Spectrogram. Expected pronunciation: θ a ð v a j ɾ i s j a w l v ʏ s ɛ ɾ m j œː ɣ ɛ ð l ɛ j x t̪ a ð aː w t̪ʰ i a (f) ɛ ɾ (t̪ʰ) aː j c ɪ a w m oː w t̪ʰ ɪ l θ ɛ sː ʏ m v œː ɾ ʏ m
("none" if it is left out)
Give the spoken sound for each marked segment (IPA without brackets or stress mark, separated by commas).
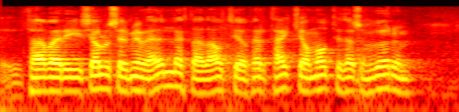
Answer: f, t̪ʰ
